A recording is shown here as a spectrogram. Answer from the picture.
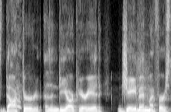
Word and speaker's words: Jaban: as in DR period, Jabin, my first name, which is the complicated part.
